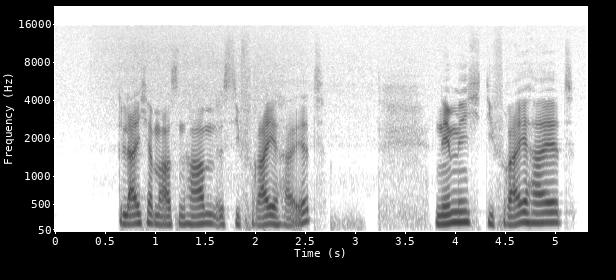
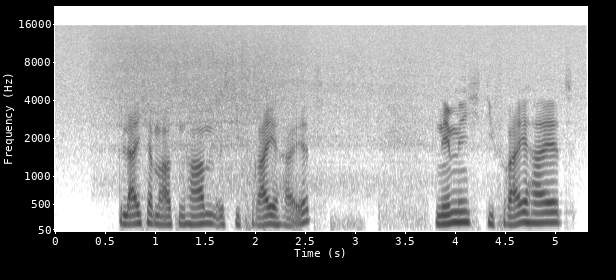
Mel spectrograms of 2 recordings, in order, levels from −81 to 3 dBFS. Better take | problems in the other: first | hiss; loud; throughout; 9 dB below the speech; faint in the first

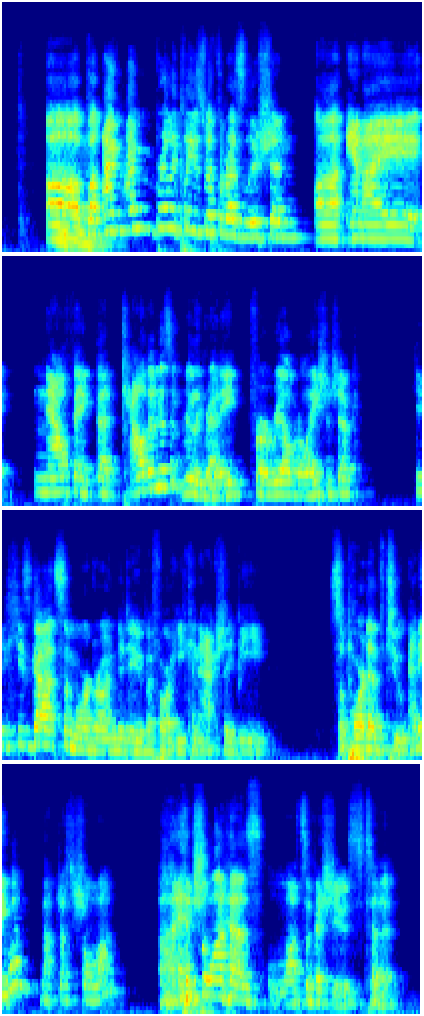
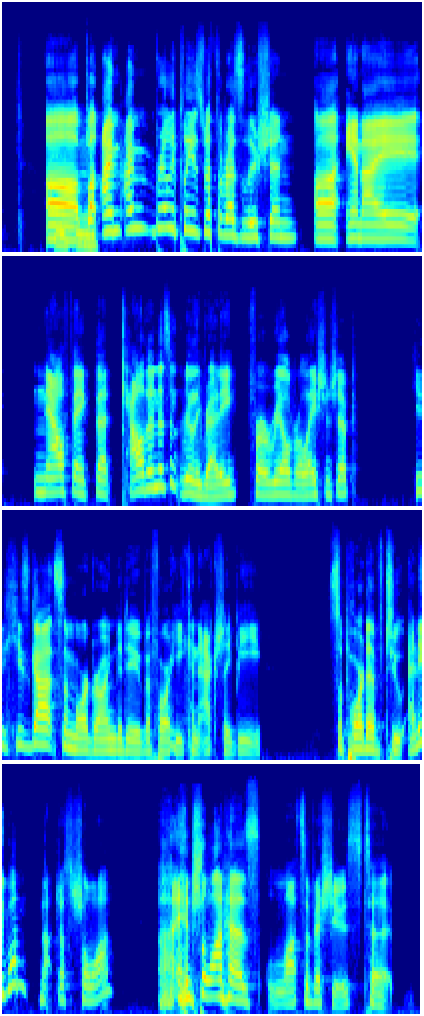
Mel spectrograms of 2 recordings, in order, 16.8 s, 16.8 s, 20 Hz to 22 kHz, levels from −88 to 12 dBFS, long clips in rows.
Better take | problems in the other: second | off-mic speech; far // room echo; very slight; dies away in 0.2 s

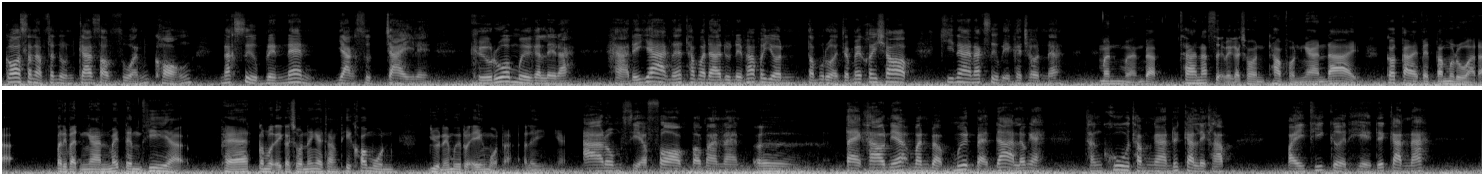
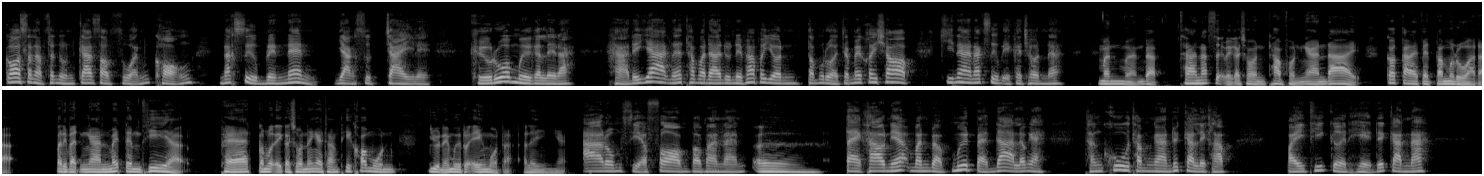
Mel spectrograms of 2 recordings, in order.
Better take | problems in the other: second | wind noise on the microphone; occasional gusts; 15 dB below the speech

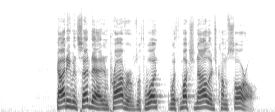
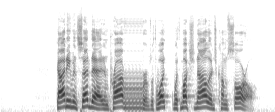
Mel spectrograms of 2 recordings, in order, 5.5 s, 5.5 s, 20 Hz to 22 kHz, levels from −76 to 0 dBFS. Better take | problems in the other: first | audio freezing; at 2.5 s

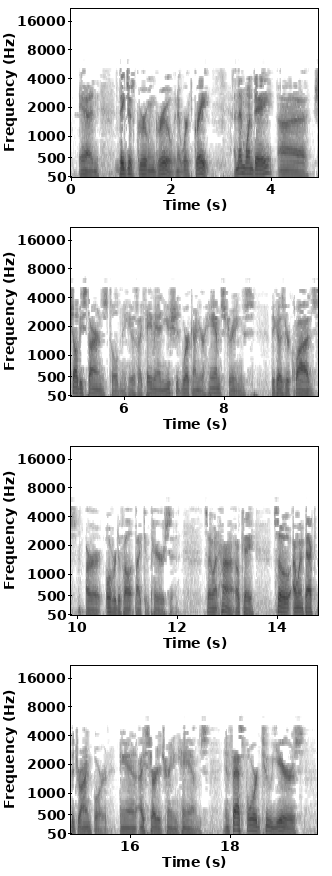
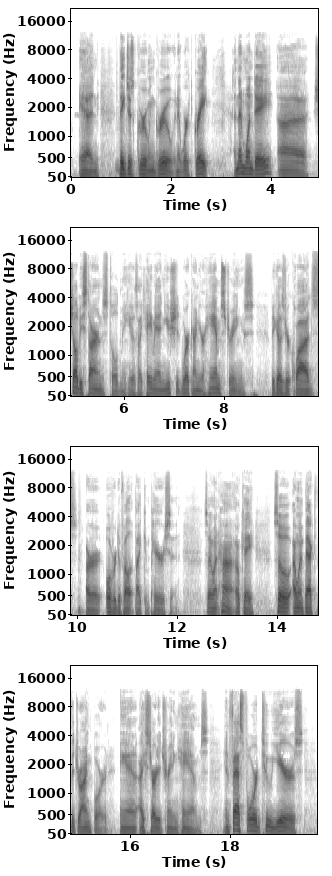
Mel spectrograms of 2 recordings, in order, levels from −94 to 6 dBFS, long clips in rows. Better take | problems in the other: second | garbled, watery; badly; nothing above 5 kHz

